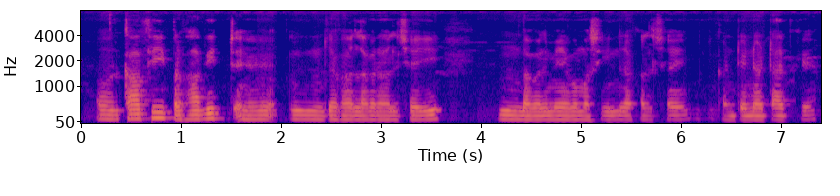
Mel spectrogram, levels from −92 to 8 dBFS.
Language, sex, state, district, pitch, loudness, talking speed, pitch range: Maithili, male, Bihar, Samastipur, 110 Hz, -35 LUFS, 145 wpm, 105-115 Hz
